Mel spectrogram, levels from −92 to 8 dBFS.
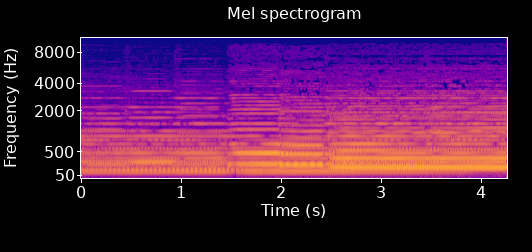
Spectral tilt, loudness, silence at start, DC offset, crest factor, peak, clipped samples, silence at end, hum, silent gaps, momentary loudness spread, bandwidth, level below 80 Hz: -9.5 dB/octave; -18 LUFS; 0 s; under 0.1%; 12 dB; -6 dBFS; under 0.1%; 0 s; none; none; 9 LU; 6 kHz; -62 dBFS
